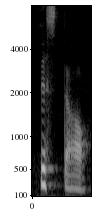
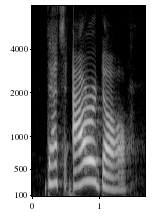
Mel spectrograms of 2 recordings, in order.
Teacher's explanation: My tongue is pulled forward and I produce that D like a dental D. I produce it behind my teeth. · My tongue is pulled back by the R and I produce a more retroflex like D.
